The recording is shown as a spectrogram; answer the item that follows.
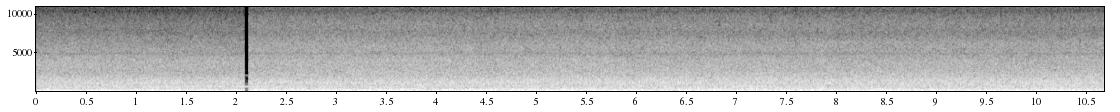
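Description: Steady roar of a waterfall and the whitewater torrent below it, full-bodied and unbroken except for a brief break about two seconds in.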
